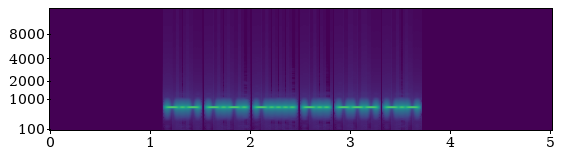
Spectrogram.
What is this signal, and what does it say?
Morse code, heard as a keyed tone, about 34 wpm, 700 Hz. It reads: KC6DOK
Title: USA Call Signs - 6 Characters - 2x Character Spacing - 35wpm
